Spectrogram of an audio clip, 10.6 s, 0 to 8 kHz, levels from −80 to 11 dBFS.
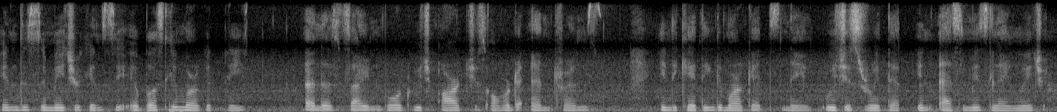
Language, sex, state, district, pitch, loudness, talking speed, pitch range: English, female, Arunachal Pradesh, Lower Dibang Valley, 170 Hz, -20 LUFS, 160 wpm, 160-175 Hz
